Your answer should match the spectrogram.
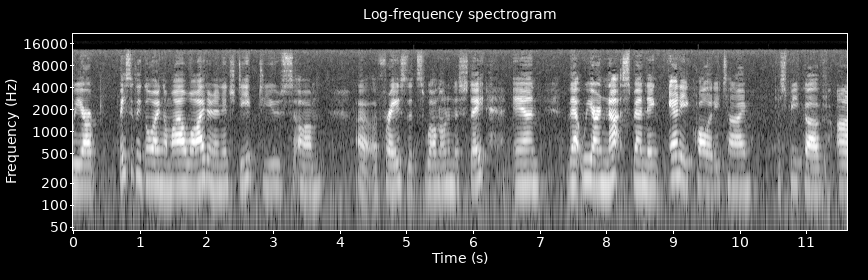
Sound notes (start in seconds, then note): none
